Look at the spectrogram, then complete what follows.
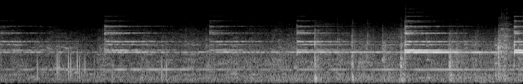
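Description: Bell on the Disneyland Railroad's steam locomotive E.P. Ripley ringing, struck about once a second as the engine pulls into the station, over the rumble and clank of the train rolling by.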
